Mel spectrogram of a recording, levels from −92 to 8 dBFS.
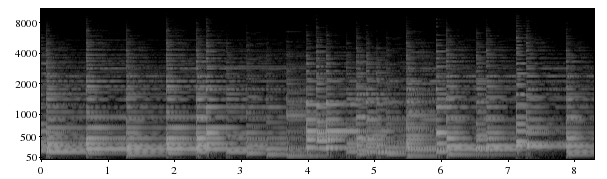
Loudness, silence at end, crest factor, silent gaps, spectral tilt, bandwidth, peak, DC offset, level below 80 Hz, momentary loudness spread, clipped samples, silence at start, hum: -37 LUFS; 0 s; 16 dB; none; -7 dB/octave; 8.8 kHz; -20 dBFS; under 0.1%; -68 dBFS; 7 LU; under 0.1%; 0 s; none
